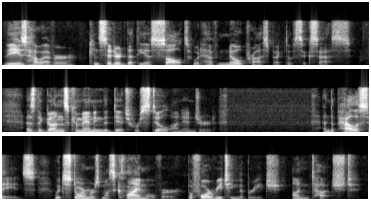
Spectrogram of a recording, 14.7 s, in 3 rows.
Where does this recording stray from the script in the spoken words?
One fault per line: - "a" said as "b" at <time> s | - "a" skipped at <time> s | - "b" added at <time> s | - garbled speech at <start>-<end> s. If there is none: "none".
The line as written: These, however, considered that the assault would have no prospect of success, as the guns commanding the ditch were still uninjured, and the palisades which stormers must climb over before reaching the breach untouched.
none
